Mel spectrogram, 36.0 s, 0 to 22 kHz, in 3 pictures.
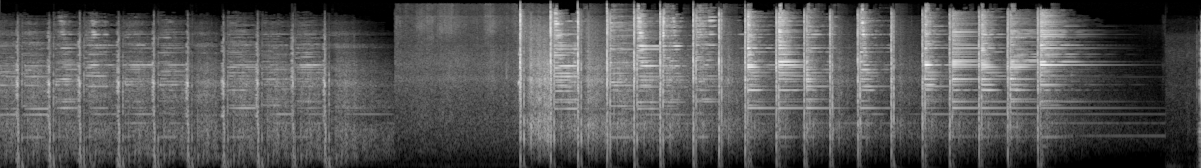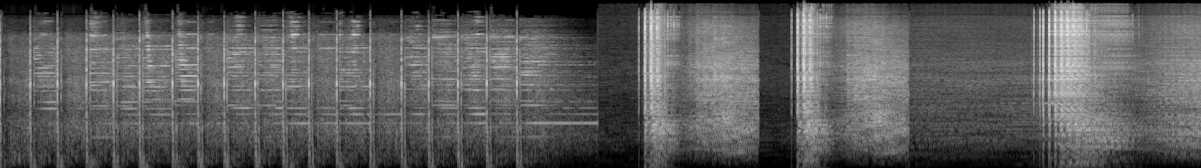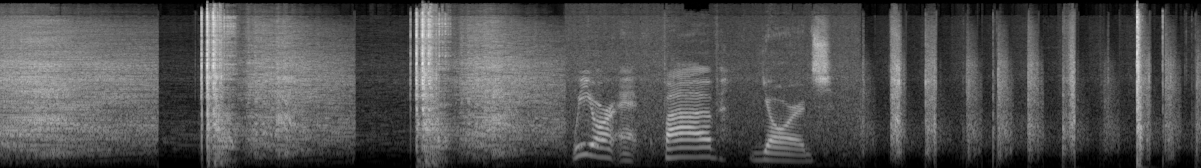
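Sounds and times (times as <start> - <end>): steel targets ringing: 0.0 - 3.9, 5.2 - 18.8
rapid pistol fire: 5.2 - 9.3, 18.4 - 19.2, 20.0 - 20.6, 26.0 - 26.8, 28.2 - 28.8, 32.9 - 36.0.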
